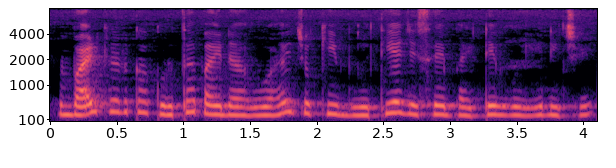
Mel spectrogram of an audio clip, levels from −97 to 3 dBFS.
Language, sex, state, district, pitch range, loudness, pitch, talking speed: Hindi, female, Bihar, Jamui, 220-260 Hz, -31 LUFS, 230 Hz, 220 wpm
